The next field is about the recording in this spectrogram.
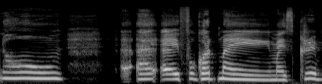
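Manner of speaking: tearful, crying, very slow halting stammer. Retelling what a girl who came out crying said: imitating someone crying. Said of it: "this other girl came out crying".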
